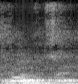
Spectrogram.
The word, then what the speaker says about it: glyphosate: pH, according to Karen, is pronounced F, so it's glyphosate.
